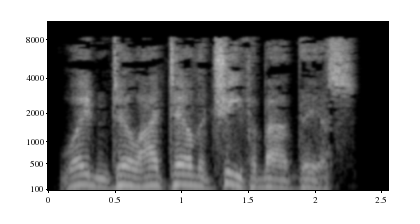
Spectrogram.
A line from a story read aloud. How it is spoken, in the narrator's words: Gus said coldly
